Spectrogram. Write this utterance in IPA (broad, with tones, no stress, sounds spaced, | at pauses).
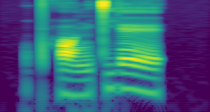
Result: pʰ ɑ˨˦ ŋ t̪ j ɛ˥˨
